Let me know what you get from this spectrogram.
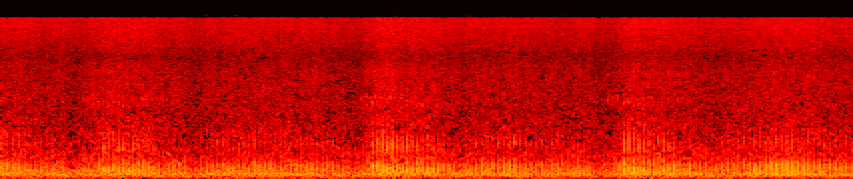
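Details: Giada the cat snores quietly, producing low, husky, purr-like breaths that swell every couple of seconds against a soft background hiss.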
